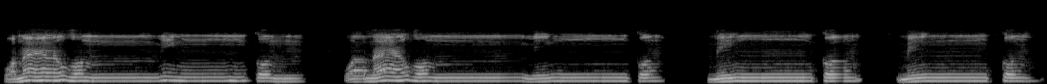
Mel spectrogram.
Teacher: Tapi kalau minkum ni dia ikhfa juga, tetapi ikhfa ni dia kena bunyi seolah-olah kalau ejaan Rumi dia ada huruf G. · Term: ikhfa hakiki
